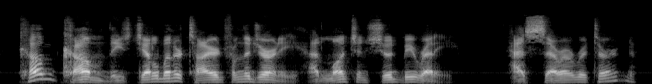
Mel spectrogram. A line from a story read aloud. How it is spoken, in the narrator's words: the professor laughed loudly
